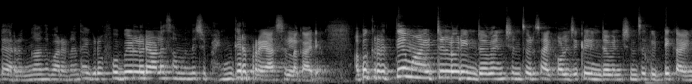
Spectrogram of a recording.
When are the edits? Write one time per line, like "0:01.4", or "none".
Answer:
none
